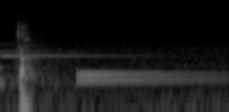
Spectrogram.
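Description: Background music: a bell-like two-note chord struck about three-quarters of a second in, ringing and fading slowly, just after a brief spoken word.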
